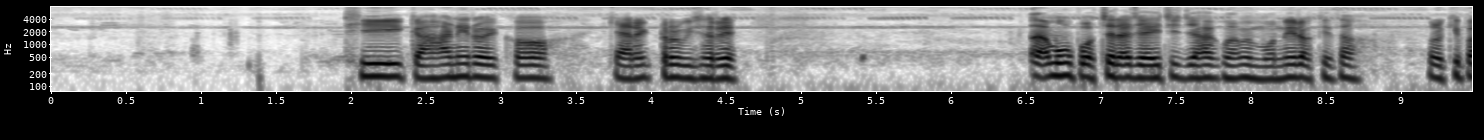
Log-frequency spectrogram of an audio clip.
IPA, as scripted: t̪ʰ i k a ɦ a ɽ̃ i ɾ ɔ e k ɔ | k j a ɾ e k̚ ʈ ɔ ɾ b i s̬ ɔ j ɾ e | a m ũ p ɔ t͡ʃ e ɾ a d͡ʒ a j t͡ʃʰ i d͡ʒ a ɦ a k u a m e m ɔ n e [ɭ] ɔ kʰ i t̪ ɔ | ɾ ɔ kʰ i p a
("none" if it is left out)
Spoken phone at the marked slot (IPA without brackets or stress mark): ɾ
